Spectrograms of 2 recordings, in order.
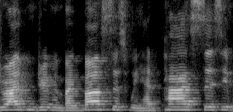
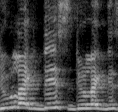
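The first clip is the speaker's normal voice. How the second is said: high, screamed, screaming voice; 8 semitones higher than usual. Retelling how her boyfriend, coaching her, screamed at her while she competed, retelling a scream. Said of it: "He was screaming".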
